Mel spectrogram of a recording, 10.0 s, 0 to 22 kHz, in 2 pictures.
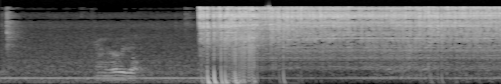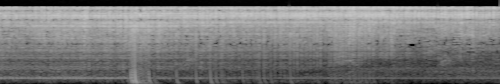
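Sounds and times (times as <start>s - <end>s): welder arc crackling: 2.0s - 10.0s.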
